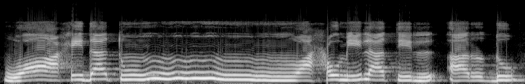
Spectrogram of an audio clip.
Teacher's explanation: تا کو جب واو سے کنیکٹ کریں گے تو یہاں پر ادغام یرملون کا غنہ ہوگا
